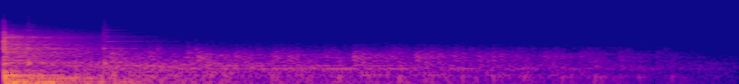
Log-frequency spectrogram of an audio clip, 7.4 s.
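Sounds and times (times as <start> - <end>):
tension music: 0.0 - 2.8.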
